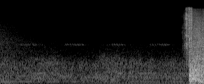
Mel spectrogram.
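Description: A single flintlock gunshot near the end: sudden and loud with a short ring-out, after a quiet stretch.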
